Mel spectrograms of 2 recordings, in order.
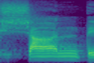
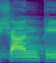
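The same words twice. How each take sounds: First: The word ends with an sh sound. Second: The word ends with an h sound. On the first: The speaker calls it right. "previous Visarga will be pronounced as Sha" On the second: The speaker calls it wrong. "You should not say"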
